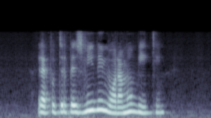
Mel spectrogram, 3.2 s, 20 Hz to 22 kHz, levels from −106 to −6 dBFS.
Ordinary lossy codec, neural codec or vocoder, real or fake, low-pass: none; codec, 16 kHz, 1 kbps, FunCodec, trained on LibriTTS, 50 frames a second; fake; 7.2 kHz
